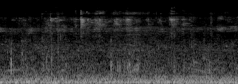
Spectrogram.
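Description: Hooves of tonga horses clip-clopping as they walk, with music playing in the background.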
